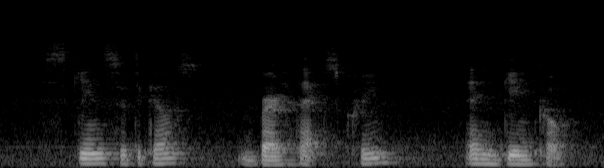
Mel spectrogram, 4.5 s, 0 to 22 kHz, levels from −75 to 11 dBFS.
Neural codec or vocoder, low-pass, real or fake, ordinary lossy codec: none; none; real; none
